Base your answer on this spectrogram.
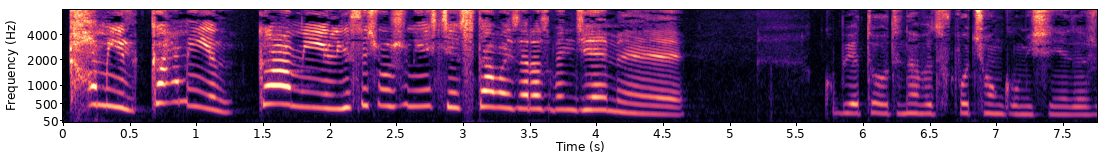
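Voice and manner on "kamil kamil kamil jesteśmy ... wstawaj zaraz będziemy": wife calling Kamil to wake up. Acted. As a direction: call him awake. Wife wakes husband.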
